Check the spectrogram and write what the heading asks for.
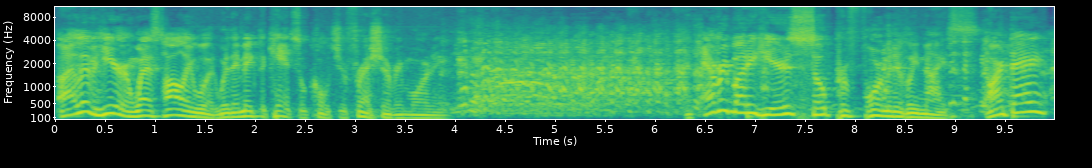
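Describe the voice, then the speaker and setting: A man from Romania performing a stand-up set on a theater stage, with deadpan jokes and quick voiced asides. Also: a little high, background noise. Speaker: stand-up comedian. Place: comedy theater stage with live audience. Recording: live stage recording with crowd laughter.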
